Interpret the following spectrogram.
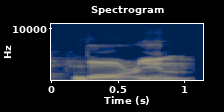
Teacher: গইন হলকের শেষ ভাগ হয়তো উচ্চারণ হবে গইন, গইন। এই খ যেখান থেকে উচ্চারণ হয়েছে সেখান থেকেই গইনও উচ্চারণ হবে।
